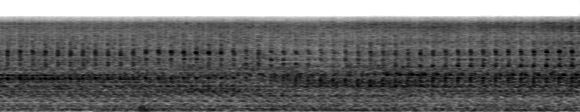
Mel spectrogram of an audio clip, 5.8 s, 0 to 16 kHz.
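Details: Toyota 1KR-FE engine at idle with new timing chain, tensioner and guide: sharp, even knock about four per second over the engine's ticking; engine knock, cause unknown.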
